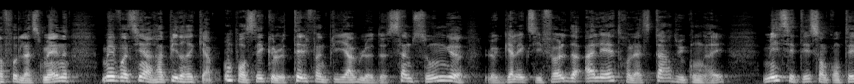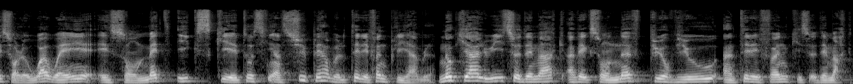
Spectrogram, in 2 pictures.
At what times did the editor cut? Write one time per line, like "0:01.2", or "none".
none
